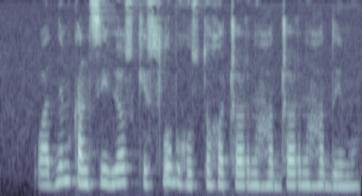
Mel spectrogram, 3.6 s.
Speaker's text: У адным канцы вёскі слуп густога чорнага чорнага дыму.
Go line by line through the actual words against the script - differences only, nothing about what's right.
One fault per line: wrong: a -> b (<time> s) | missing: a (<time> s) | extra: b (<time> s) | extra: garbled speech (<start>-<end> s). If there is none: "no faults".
no faults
